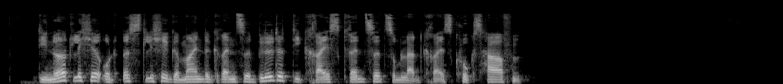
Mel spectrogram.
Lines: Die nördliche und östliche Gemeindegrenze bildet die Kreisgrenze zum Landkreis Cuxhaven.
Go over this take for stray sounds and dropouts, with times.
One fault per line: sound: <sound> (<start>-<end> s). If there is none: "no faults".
no faults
